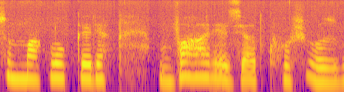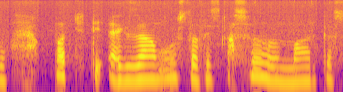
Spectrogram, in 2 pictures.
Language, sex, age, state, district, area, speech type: Kashmiri, male, 18-30, Jammu and Kashmir, Bandipora, rural, spontaneous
